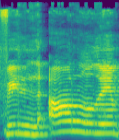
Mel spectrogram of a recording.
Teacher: ضاد کے نیچے زیر ہے، فی الارض، ضاد کو موٹا پڑھنا ہے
